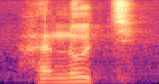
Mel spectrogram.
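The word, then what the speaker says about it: חנות: No hebraico existe uma palavrinha chamada hanut. Hanut é a palavra mercado, ou fazer negócio, ou transacionar. A palavra mercado é hanut. Se escreve com CH, chanut.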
